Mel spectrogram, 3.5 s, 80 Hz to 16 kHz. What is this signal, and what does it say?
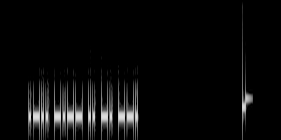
Morse code, heard as a keyed tone, about 44 wpm, 700 Hz. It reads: LYING
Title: ING Suffix - Top 100 Words with Base Words 45wpm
